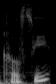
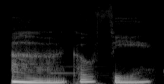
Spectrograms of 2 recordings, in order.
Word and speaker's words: Ko-fi: Swear to God, Jay, listen to the pronunciation of fee. But it's I think Catch wants me to say fi. Oh, fi, not fee. Oh, like a hard I versus a soft I.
